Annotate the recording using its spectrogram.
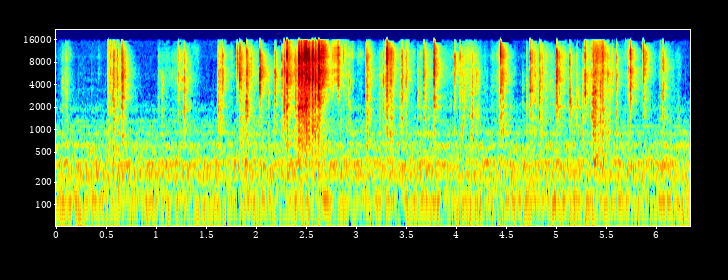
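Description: Trading cards and their packaging being handled: a run of small crinkles and clicks, with one louder crinkling rustle about two and a half seconds in.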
